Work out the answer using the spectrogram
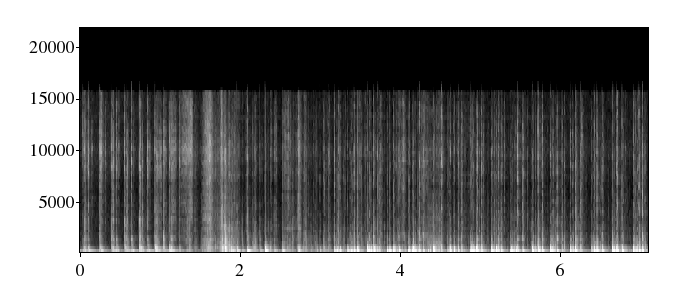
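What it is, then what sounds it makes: Wooden board tapped. Fingertips and nails tap and knock quickly on the front face of a large, flat, solid shield-shaped wooden pyrography plaque with a wood-burned lion drawing, held upright. The result is a fast, slightly uneven patter of dull, low, hollow-sounding knocks, about four per second, each dying away almost instantly with no ring.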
